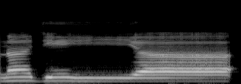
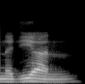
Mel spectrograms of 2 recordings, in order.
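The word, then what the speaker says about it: نجيا: Sehingga dibacanya dari sini contohnya wa qarrabnahu najiya. Tidak lagi najian.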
